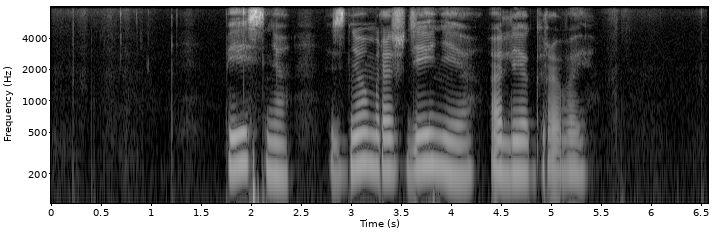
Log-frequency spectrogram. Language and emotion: Russian, neutral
